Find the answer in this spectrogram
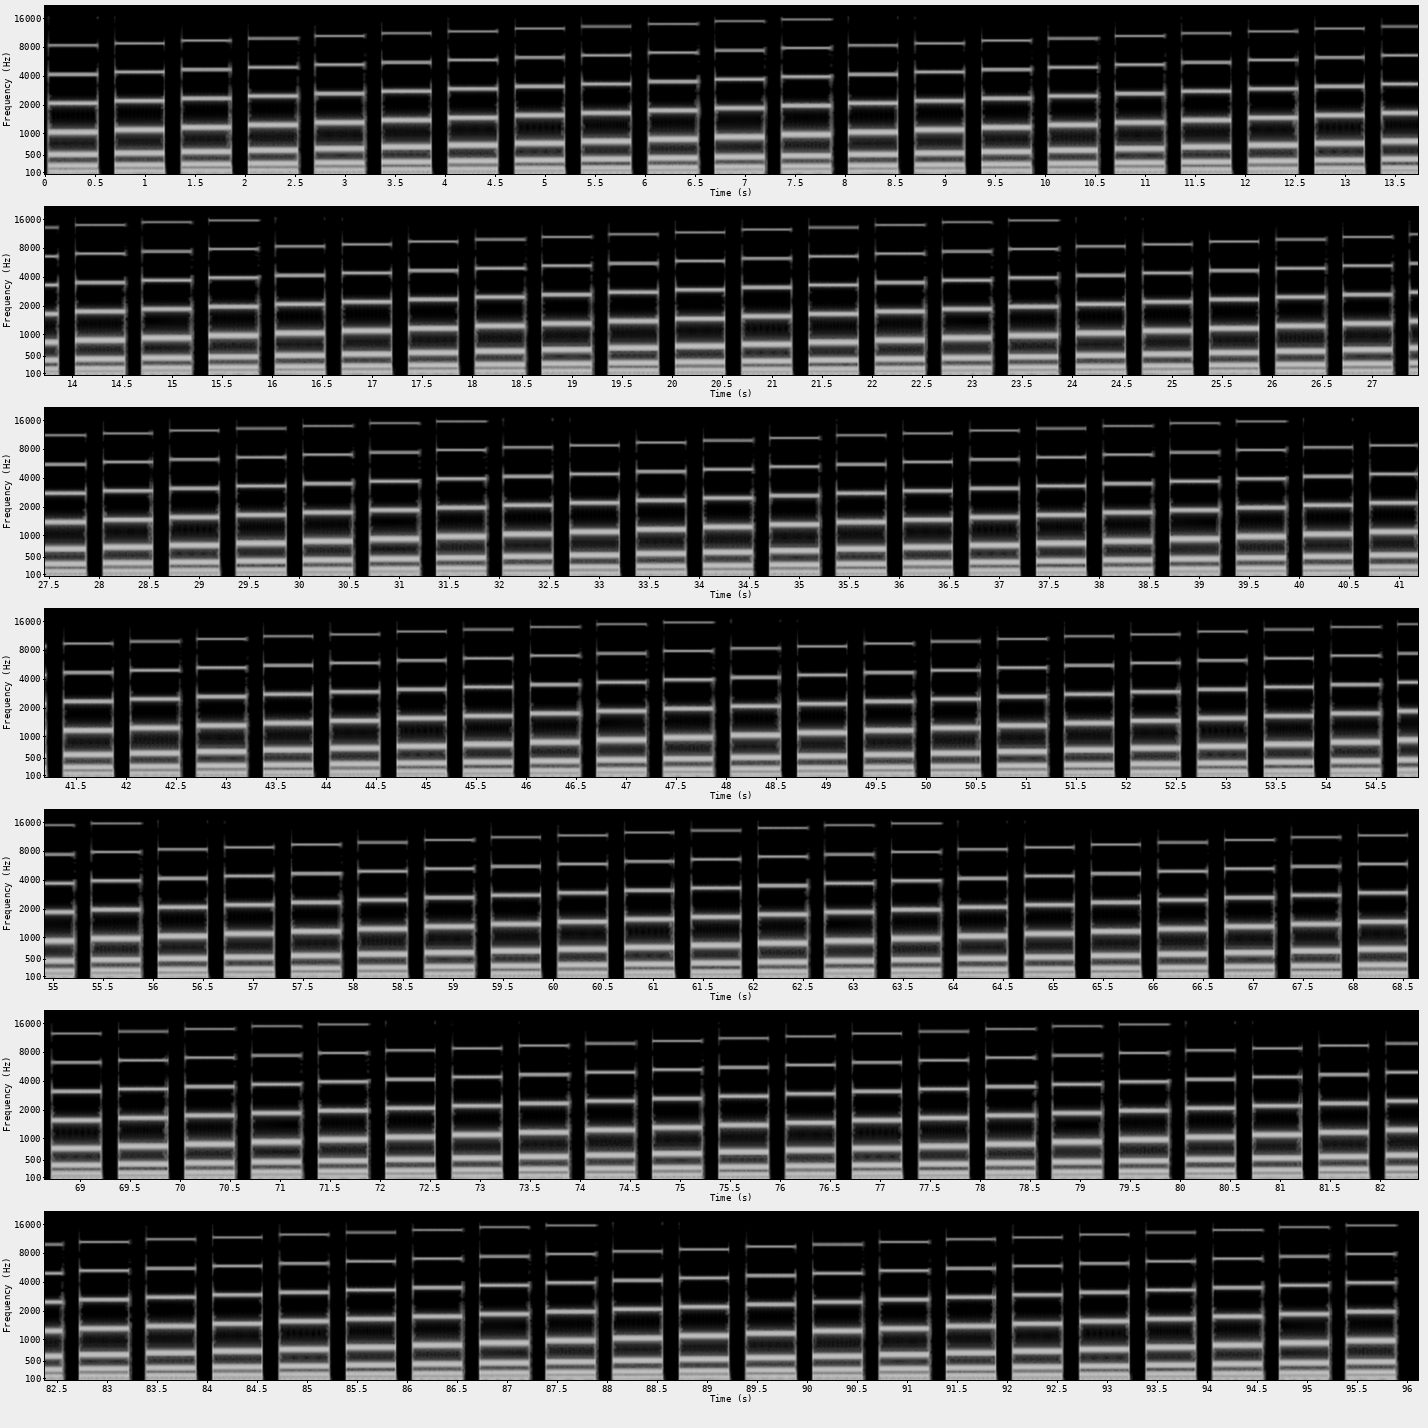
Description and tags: PitchParadox C SineWave Notes Ascending
This is an example of the 'pitch paradox' as notes in a chromatic C scale, listen to the rising pitch, and it seems to keep rising forever, which is impossible, hence the paradox :)
autitory-illusion, pitch, pitch-paradox, rising, shepard-scale, shepard-tone, up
